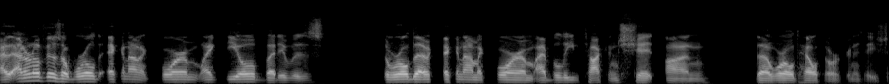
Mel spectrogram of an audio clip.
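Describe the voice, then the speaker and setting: A man with an American accent and an unremarkable speaking voice talks at a fairly quick pace and medium pitch with ordinary pitch variation, in a dry, close sound with no echo against a quiet background. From Northern California. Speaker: podcast co-host. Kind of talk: casual chat. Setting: video call.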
